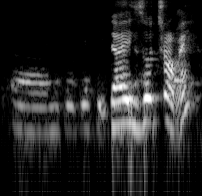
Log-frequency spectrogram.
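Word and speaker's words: diazotroph: Ni spelling dia, ni pronunciation diisotrope.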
